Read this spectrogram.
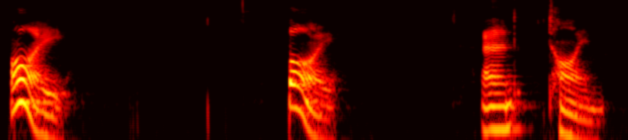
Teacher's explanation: is because they are a combination of two vowel sounds so as you say the I sound your mouth will start on a position of the a sound and then it will close a little and your lips will become more stretched out as you finish on the position of the I or e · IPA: aɪ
